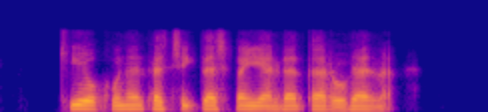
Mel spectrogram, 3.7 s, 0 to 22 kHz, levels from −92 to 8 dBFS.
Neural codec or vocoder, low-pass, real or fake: codec, 16 kHz, 0.5 kbps, FreqCodec, larger model; 7.2 kHz; fake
